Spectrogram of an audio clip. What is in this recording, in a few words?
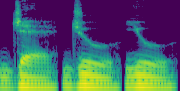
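"jejuyu", concatenated syllables; Affixing experiment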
